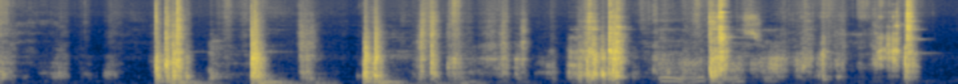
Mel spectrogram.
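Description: Small dishes clink and knock as they are unpacked from boxes, a close, fairly loud run of irregular ceramic taps and clatters with brief gaps.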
